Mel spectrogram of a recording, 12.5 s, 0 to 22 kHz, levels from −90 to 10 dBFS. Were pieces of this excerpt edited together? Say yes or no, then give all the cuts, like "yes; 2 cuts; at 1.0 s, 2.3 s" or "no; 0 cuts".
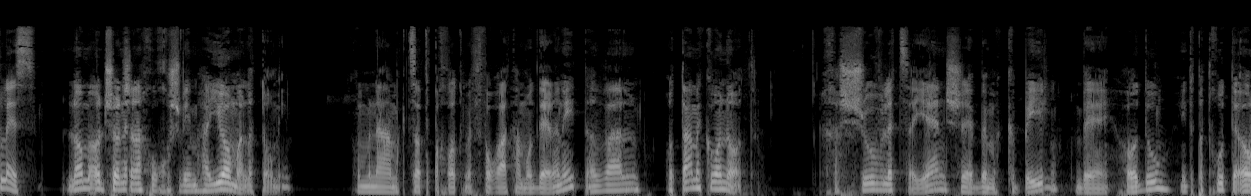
yes; 2 cuts; at 1.2 s, 5.1 s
